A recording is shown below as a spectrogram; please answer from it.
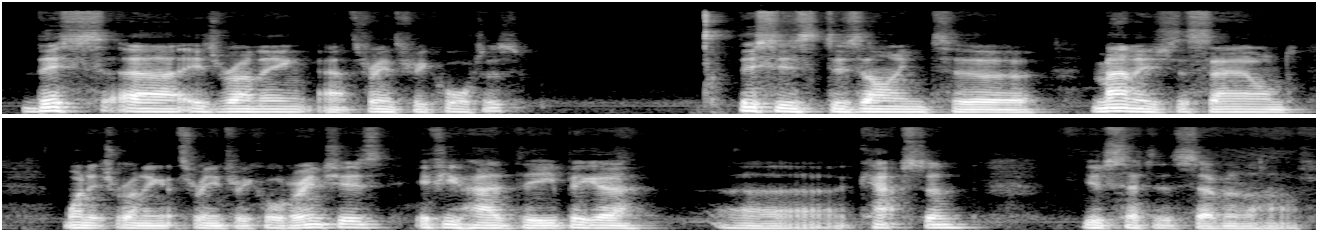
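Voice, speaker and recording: In a low, warm voice, a presenter shows off audio equipment in an informal, hands-on walkthrough. He explains everything at an easy pace, one step at a time.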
